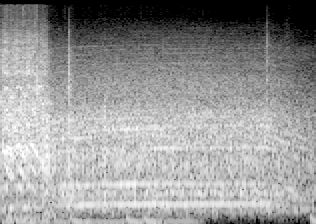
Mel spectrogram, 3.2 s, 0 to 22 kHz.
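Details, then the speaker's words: Built 1JZ-GTE swapped into a Nissan 350Z, before first start: a steady, even starter whir as the engine turns over normally. Cranking was fixed by plugging in the chassis-harness ground plug to the starter. "it cranks over"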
